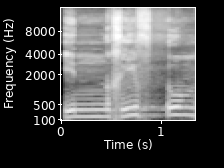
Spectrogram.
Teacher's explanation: Nun sukun dibaca jelas tanpa mendengung. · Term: idhar halqi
